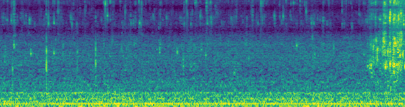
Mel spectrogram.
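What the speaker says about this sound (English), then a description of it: "You see the water coming out there?" Water streaming from a loosened valve cap on a hot tub, a steady hissing trickle with constant pour throughout and a brief rise in splashing near the end, close by with no talk.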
